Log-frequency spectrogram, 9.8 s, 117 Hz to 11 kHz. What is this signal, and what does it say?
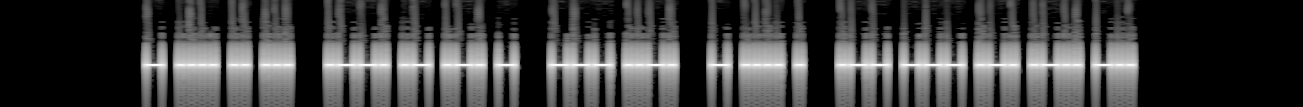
Morse code, heard as a keyed tone, about 30 wpm, 700 Hz. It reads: THIS PART OF THE WORLD
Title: Sets of 5 Words Encore2 30wpm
